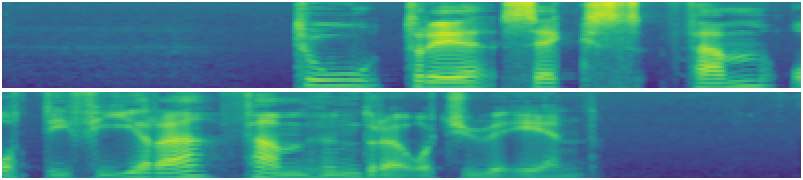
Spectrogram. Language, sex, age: Norwegian, male, 45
